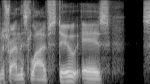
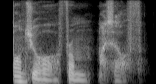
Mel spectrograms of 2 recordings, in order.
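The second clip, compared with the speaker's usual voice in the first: mock, low, seductive put-on sexy voice; 4 semitones lower, 6 dB quieter than usual. Saying goodbye at the end of the episode: put-on sexy voice. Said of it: "We've gone with that sexy voice again".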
